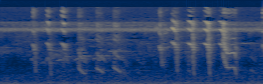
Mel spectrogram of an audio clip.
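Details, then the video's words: A ringneck parrot gives a run of sharp, downward-sweeping screeches, about two a second, over a steady high whine and low background rumble. "Ringneck Talking Parrot Natural Sounds/Voice"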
